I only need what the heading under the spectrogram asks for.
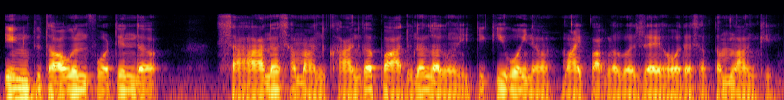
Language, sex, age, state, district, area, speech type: Manipuri, male, 30-45, Manipur, Imphal West, urban, read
